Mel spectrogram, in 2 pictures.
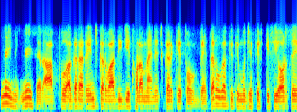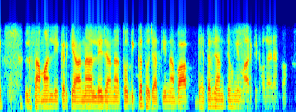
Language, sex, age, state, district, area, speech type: Urdu, male, 18-30, Delhi, South Delhi, urban, conversation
